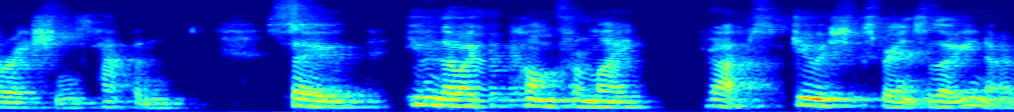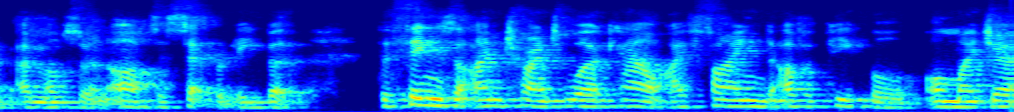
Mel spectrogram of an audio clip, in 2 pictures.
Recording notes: Lecture recorded at Senate House, Malet St, London WC1E 7HU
